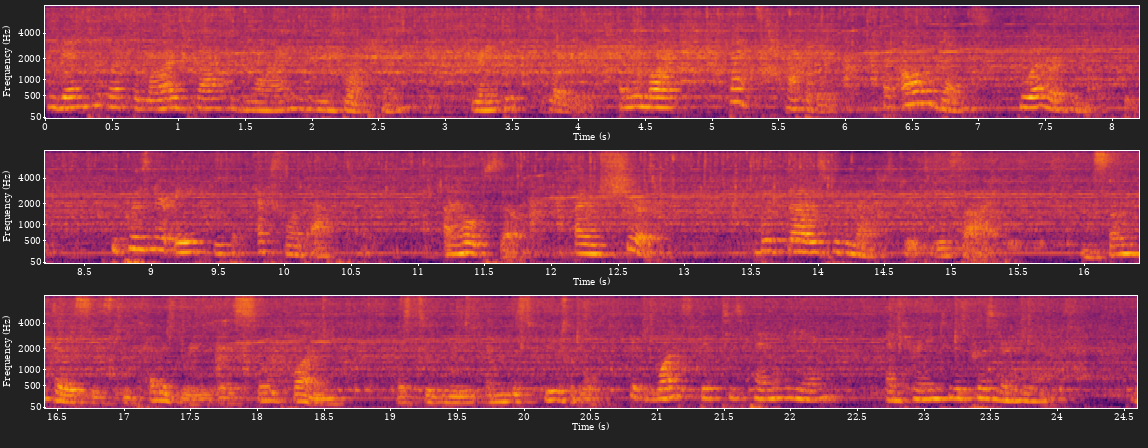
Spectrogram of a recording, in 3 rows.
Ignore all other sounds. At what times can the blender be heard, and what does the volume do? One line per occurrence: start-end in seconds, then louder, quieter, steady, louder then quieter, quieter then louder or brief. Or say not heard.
0.0-24.5 quieter.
